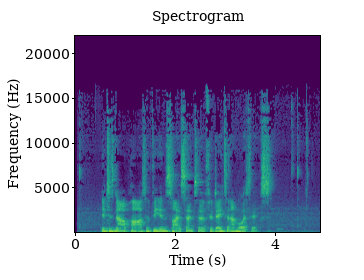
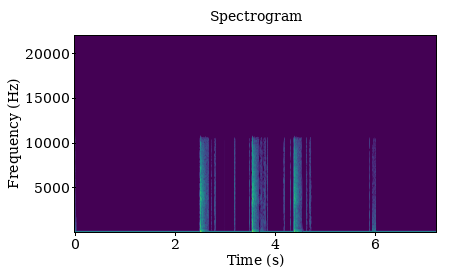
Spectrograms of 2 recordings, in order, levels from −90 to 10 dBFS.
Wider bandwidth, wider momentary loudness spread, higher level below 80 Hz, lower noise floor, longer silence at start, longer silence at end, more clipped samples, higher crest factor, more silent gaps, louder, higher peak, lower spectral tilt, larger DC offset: first, 16 kHz vs 11 kHz; second, 6 LU vs 14 LU; second, -42 dBFS vs -34 dBFS; second, -40 dBFS vs under -90 dBFS; second, 0.05 s vs 2.5 s; second, 0.45 s vs 2.7 s; neither; second, 14 dB vs 30 dB; neither; first, -14 LUFS vs -25 LUFS; about the same, 0 dBFS vs 0 dBFS; about the same, -4.5 dB/octave vs -3.5 dB/octave; neither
